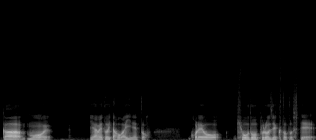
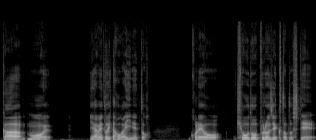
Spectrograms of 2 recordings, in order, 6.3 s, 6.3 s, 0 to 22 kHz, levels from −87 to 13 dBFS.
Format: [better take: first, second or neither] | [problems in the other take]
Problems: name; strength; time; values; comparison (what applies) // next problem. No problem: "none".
second | muffled; very; fading above 3.5 kHz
